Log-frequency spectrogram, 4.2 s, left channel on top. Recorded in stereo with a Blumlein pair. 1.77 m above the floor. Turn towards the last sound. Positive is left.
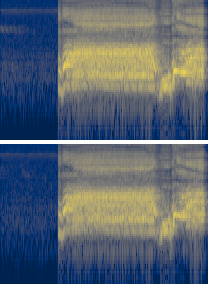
turn(degrees=10)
